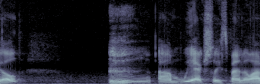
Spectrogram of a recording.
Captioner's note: clearing throat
